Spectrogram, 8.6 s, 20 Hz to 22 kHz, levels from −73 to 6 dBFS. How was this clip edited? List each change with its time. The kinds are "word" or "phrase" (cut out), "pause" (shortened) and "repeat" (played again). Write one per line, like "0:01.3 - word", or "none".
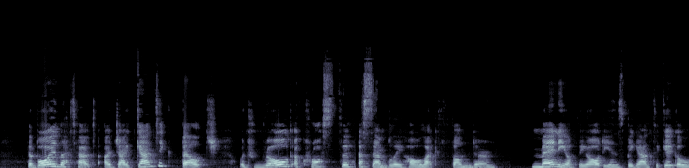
0:06.4 - pause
